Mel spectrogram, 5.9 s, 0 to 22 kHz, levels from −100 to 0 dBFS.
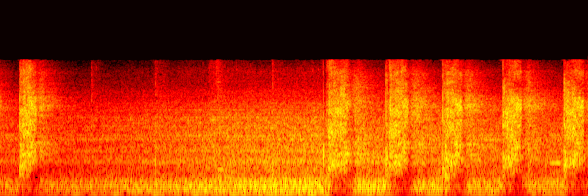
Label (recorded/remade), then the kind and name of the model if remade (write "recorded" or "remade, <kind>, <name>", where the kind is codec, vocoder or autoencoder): recorded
